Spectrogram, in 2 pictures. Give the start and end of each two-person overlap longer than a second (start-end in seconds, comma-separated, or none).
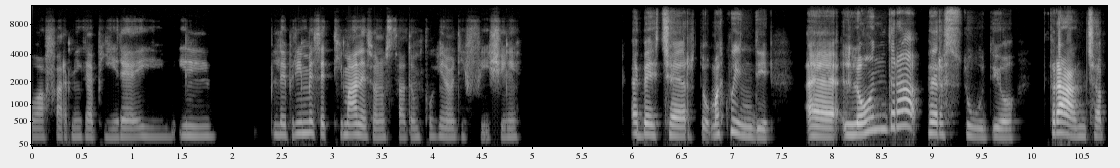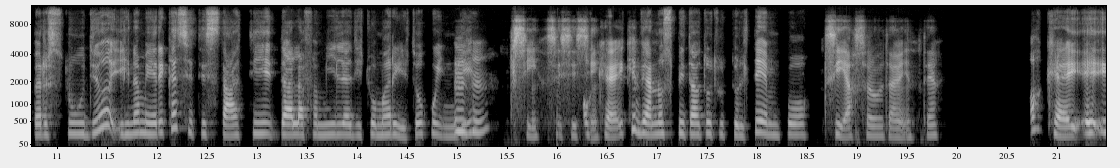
none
